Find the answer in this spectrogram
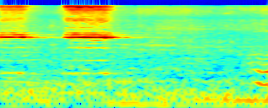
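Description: Two short vehicle horn toots, one at the start and one about half a second later, over a low traffic rumble.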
